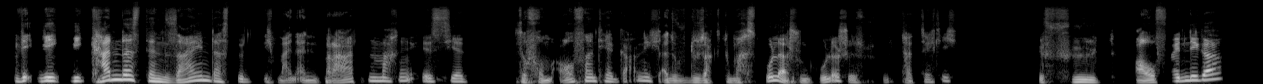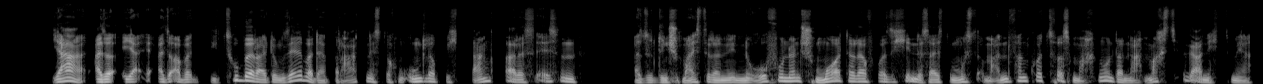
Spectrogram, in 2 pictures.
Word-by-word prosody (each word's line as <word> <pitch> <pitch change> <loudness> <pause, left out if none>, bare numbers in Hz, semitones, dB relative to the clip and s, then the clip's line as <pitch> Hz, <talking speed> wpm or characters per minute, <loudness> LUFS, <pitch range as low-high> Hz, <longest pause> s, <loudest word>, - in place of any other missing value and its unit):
Wie 165 +5 +4
wie 165 +2 +8
wie 155 0 +4
kann 210 +4 +8
das 220 -2 +7
denn 135 -8 +5
sein, 150 - +3
dass 130 -7 -1
du 125 - -3 0.2
ich - - -11
meine, 90 +1 -6
einen 90 -2 -5
Braten 105 - -2
machen 160 +1 -1
ist 135 - -3
jetzt 135 -3 -1 0.5
so - - -3
vom 90 0 -3
Aufwand 140 - -2
her 135 -3 -1
gar 115 - -11
nicht 170 -4 -3
also, 90 -3 -3
du 95 +1 -5
sagst, - - -4
du - - -6
machst - - -3
Gulasch - - +3
und 85 -2 -5
Gulasch - - -1
ist - - -7 0.4
tatsächlich 110 +9 -9 0.8
gefühlt 110 -4 0 0.3
aufwendiger. 180 - +4 0.9
Ja, - - +4
also 120 +1 +5
ja, 125 0 +1 0.2
also 120 -1 -1
aber 115 0 -1 0.2
die - - -10
Zubereitung 130 - +1
selber, 175 - +1
der 90 -2 -5
Braten 110 - -8
ist 120 0 -7
doch 110 - -10
'n - - -5
unglaublich 130 -5 -2
dankbares 110 -5 -3
Essen. 140 -3 -3 0.6
Also 100 - -3
den 100 0 -2
schmeißt 95 +5 0
du 115 - -2
dann 100 -2 +2
in 100 -1 +1
den 95 - +2
Ofen 135 - -2
und 155 - +4
dann 150 0 +2
schmort 95 - +1
er 140 - +1
da 135 -1 +1
vor 115 - -6
sich 115 0 -4
hin. - - 0
Das - - -2
heißt, 105 0 -2
du - - -1
musst 110 +2 -2
am 85 - -5
Anfang 130 - -2
kurz 165 +2 -6
was 130 - -2
machen 90 - -5
und 160 -4 -2
danach 90 0 -3
machst - - -5
du - - -34
ja - - -8
gar - - 0
nichts - - -6
mehr. 85 -3 -3
120 Hz, 195 wpm, -26 LUFS, 100-155 Hz, 0.9 s, wie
